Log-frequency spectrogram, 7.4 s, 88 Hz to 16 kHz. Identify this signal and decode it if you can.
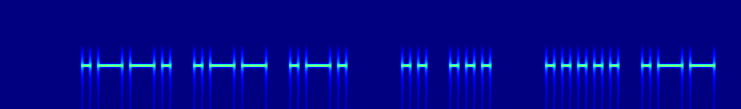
Morse code, heard as a keyed tone, about 15 wpm, 700 Hz. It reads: PWR IS 5W
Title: Common QSO Phrases 15wpm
